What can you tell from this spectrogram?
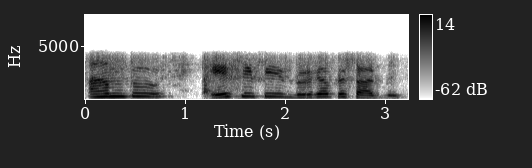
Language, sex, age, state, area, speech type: Sanskrit, other, 18-30, Rajasthan, urban, conversation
